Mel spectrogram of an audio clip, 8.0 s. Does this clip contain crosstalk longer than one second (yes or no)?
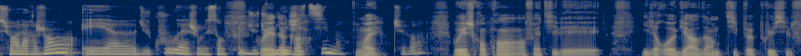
no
